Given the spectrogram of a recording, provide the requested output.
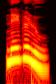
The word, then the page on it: ನೆಗಳು: negaḷu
